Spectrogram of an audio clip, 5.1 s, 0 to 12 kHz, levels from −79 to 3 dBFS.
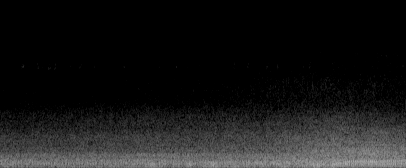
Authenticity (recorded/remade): recorded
